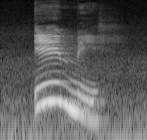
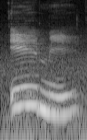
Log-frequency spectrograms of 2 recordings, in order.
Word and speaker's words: aimer: Quando a gente tem a junção A-I, a gente não vai pronunciar AI. A mais I faz som de E ou E, mais abertinho. E, dependendo da palavra.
